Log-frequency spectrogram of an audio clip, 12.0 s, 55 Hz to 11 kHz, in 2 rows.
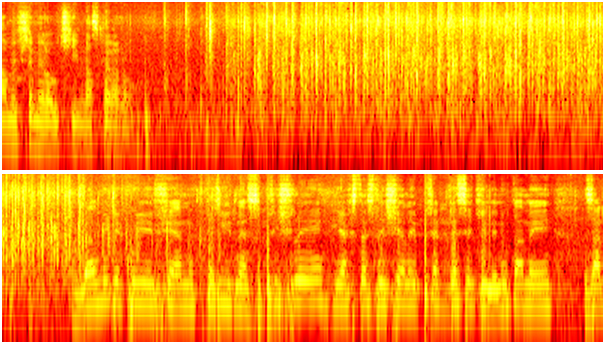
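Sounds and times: crowd clapping: 1.6s - 8.4s.

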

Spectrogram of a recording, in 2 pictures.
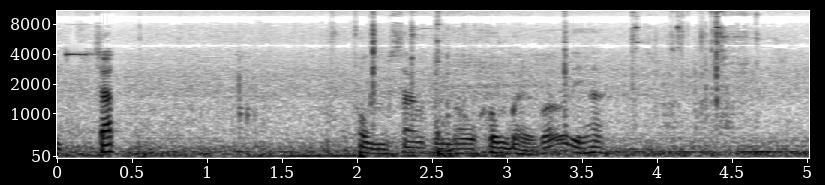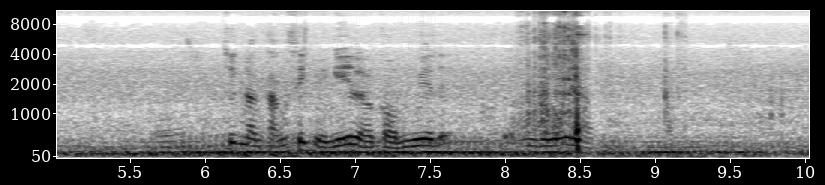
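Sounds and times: metallic clicks and rattle: 1.8s - 4.8s.

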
